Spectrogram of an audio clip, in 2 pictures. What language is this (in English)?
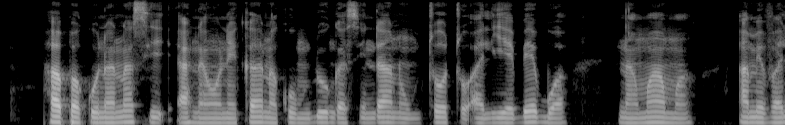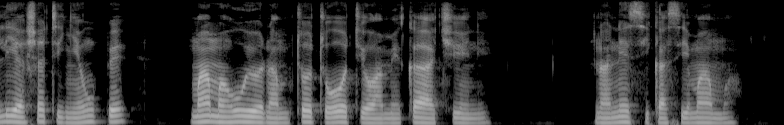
Swahili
